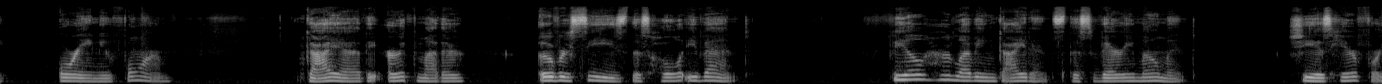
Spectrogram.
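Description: Nothing goes wrong anywhere in this recording; there's simply no technical fault to point to.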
